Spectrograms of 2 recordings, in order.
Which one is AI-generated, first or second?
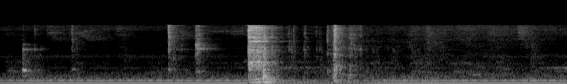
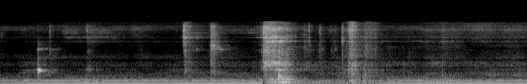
second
